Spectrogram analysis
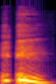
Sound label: trader clear throat; 商人杰恩（七日杀）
